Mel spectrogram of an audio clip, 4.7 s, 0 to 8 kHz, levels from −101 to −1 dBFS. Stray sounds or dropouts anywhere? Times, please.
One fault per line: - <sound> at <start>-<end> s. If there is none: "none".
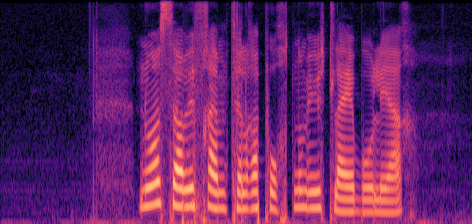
none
